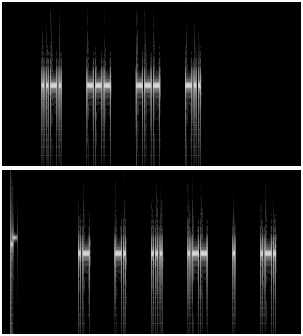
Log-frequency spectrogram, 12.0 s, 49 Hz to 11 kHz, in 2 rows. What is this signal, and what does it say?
Morse code, heard as a keyed tone, about 28 wpm, spaced as for 13 wpm, 700 Hz. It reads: FOOD ANSWER
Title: 4x Character Spacing - Top 300 Words - 28wpm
